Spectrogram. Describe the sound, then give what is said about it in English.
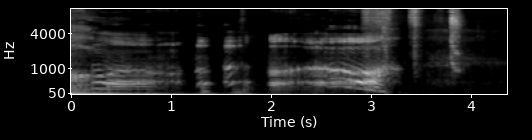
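A full man groans after a meal of fish and chicken, making several drawn-out, low, throaty groans with burp-like grunts in between, uneven in length and fairly loud. “I'm making just these awful groaning noises.”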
